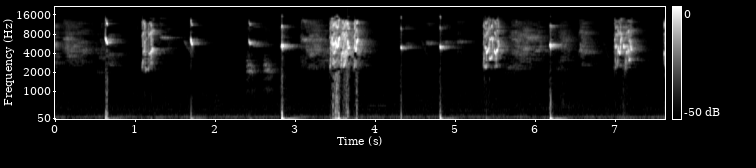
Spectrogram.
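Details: Lovebird trilling (ngekek) played to teach young birds: bursts of harsh, high rattling trills and sharp chirps in quick succession, with clicks and a steady low hum.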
